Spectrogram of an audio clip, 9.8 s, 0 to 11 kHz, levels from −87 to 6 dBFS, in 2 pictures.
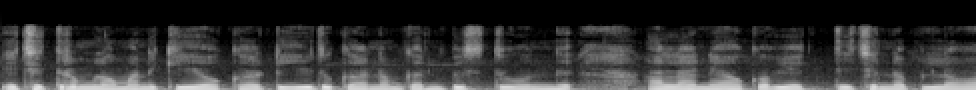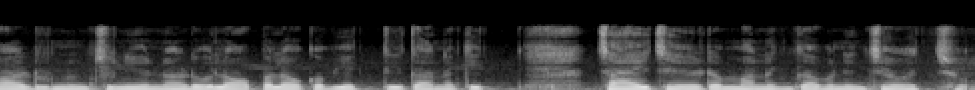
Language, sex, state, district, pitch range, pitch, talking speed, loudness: Telugu, female, Andhra Pradesh, Guntur, 205-220 Hz, 215 Hz, 130 wpm, -14 LUFS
